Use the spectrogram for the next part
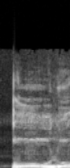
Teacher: Qulu masing-masing dua harakat kita panjangkan. Mat tabi'i dhamma diikuti wawu sukun.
